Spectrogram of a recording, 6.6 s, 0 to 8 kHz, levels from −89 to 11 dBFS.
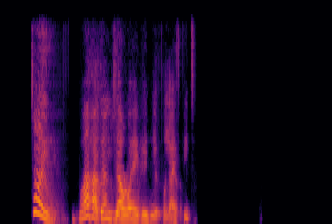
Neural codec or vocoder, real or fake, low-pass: codec, 16 kHz, 0.5 kbps, FreqCodec, larger model; fake; 7.2 kHz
